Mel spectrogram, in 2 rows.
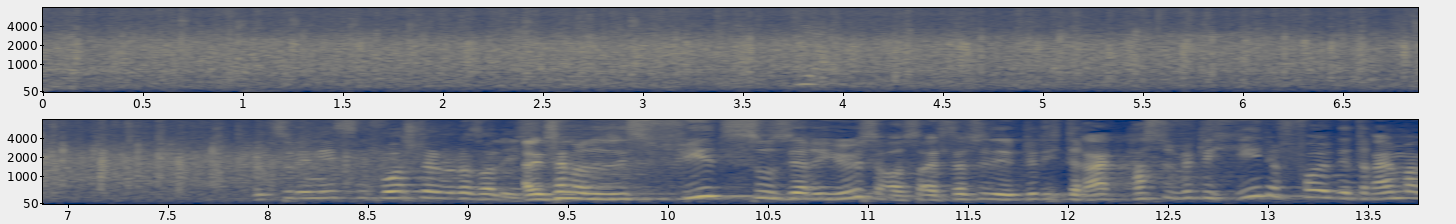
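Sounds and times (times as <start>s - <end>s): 
audience applause: 0.0s - 9.8s
speech: 8.0s - 13.7s.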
